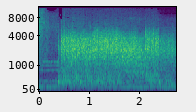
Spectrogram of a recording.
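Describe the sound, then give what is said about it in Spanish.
Several guards fire guns at once in a dense, continuous barrage of overlapping shots, bullets hitting the walls of a hall, loud and sustained after a brief quieter lead-in, with no voices. “Varios guardias disparan simultáneamente.”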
